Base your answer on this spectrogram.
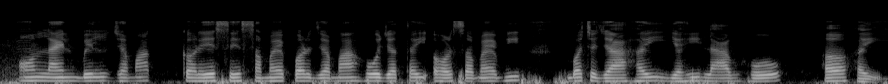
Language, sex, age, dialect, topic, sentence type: Magahi, male, 41-45, Western, banking, question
